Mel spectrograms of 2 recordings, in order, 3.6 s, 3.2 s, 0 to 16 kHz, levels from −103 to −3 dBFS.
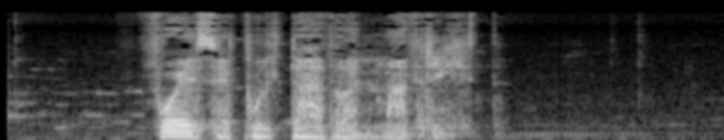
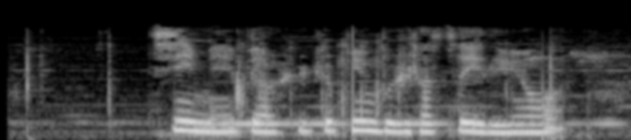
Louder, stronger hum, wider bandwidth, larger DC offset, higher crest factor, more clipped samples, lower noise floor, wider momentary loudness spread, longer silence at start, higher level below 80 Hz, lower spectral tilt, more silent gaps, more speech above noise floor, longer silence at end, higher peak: first, -21 LUFS vs -24 LUFS; neither; first, 11.5 kHz vs 7.4 kHz; neither; first, 20 dB vs 14 dB; neither; first, -63 dBFS vs -56 dBFS; first, 17 LU vs 8 LU; about the same, 0.75 s vs 0.75 s; first, -40 dBFS vs -60 dBFS; second, -4.5 dB/octave vs -6 dB/octave; neither; first, 42 dB vs 33 dB; first, 1.25 s vs 0.05 s; first, -4 dBFS vs -10 dBFS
